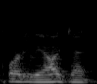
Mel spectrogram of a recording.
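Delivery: ordinary delivery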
